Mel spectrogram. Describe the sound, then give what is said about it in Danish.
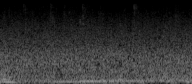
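Steady rain falls continuously, a dense even patter of drops hissing across a surface, moderately quiet and unchanging throughout, with no voices. “vi ved jo ikke, altså, vi ved jo ikke noget, altså hvor lang tid det forestiller det her regn her.”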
